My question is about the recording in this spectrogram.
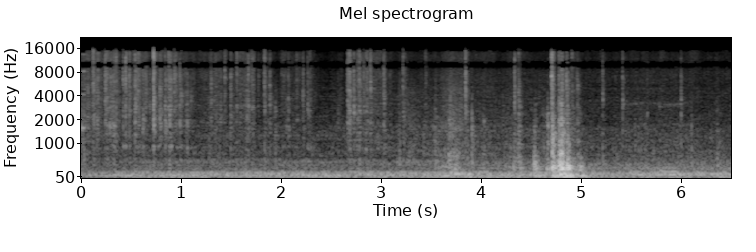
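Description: Vehicle engine and road noise heard from inside the cab while driving: a steady low rumble, with a brief loud thump about five seconds in.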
